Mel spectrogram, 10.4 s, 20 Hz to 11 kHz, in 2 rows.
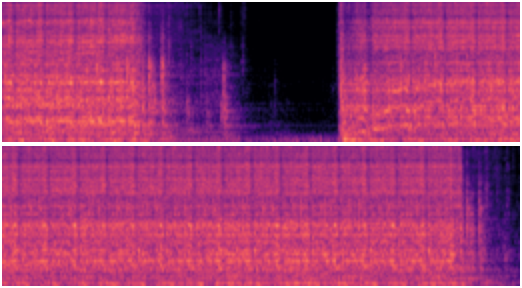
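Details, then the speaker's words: John Deere Gator 4x2 that had not run in years, battery charged: steady starter churning at about three turns a second, never firing; cranks fine but gets no fuel, fuel pump suspected bad and replaced. "Actually, we're not getting fuel. Fuel pump thing might be shot. I don't know."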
